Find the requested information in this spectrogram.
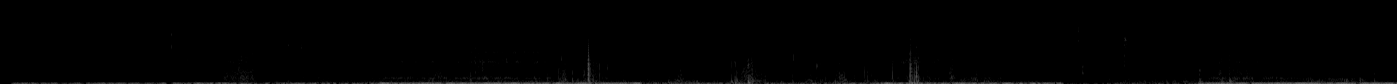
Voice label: ちんこマッサージ, ASMR; BGMなし; ゾクッゾクッ!健全!ちんこマッサージ店; フォーリーサウンド

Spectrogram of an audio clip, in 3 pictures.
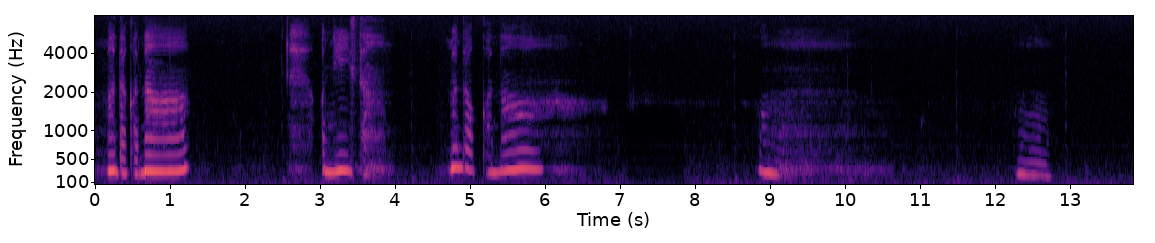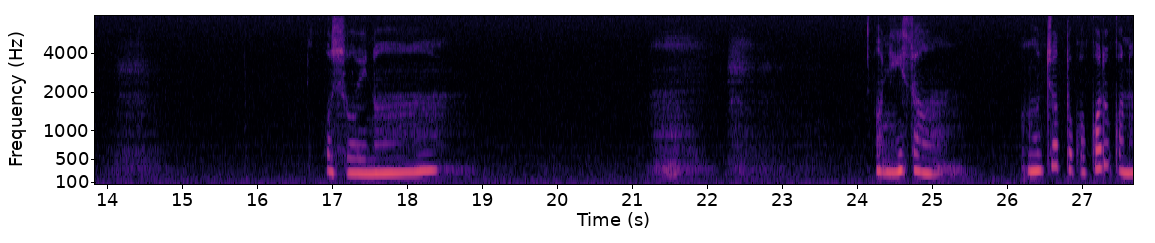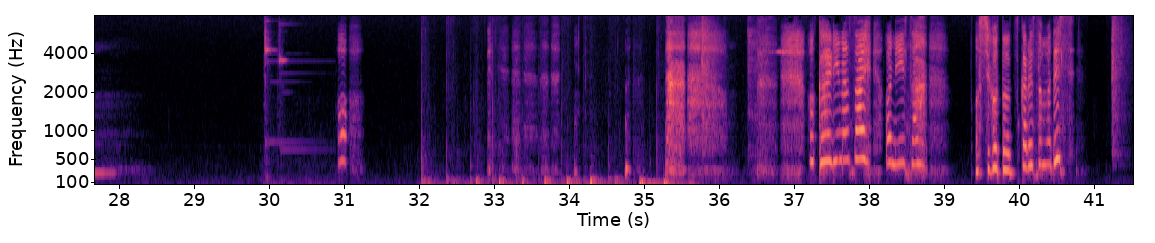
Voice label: おかえり耳舐めマッサージ、囁きいっぱい, ASMR; しこしこ手コキ。; 【耳舐め】じゅぽ↑じゅぽ↓ご奉仕耳舐めJK拾った～あなたに依存する薄幸家出娘～

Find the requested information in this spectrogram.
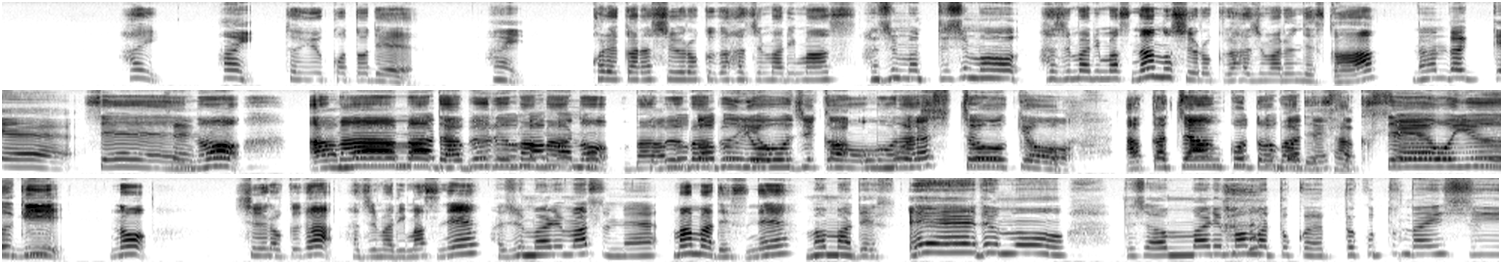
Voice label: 収録前フリートーク; 【Wママ】

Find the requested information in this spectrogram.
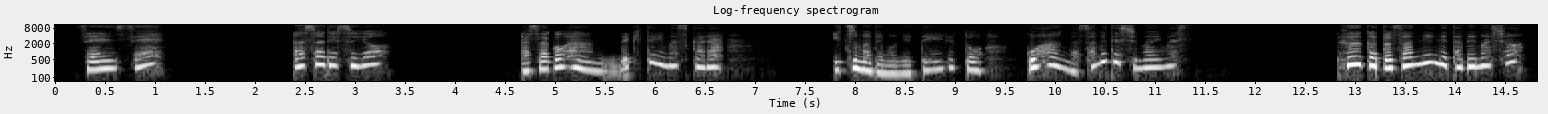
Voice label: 目覚ましボイス（らぶらぶ版）; リッカ; KU100; 巨乳ドスケベ錬金術師とその母親がチンカス汚ちんぽに媚び媚びご奉仕してくれるお話♪

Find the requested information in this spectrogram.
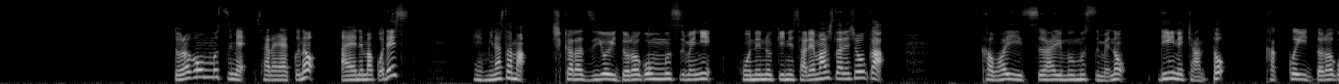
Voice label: フリートーク; モンスター娘とあまあまorハードH～囁き耳舐め/14人増殖/チ〇ポ分裂/咆哮オホ声火噴きSEX～

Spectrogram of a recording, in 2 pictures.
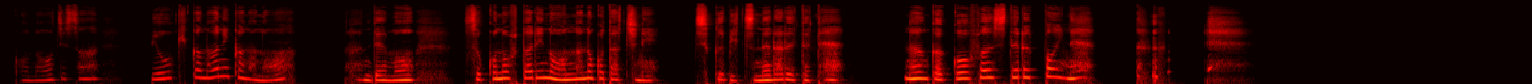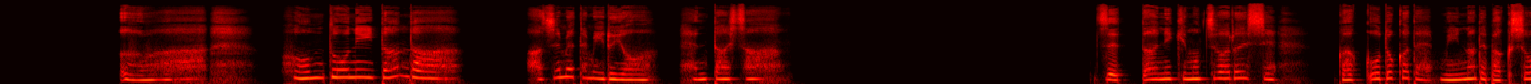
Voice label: モブボイス; リリ; KU100ASMR

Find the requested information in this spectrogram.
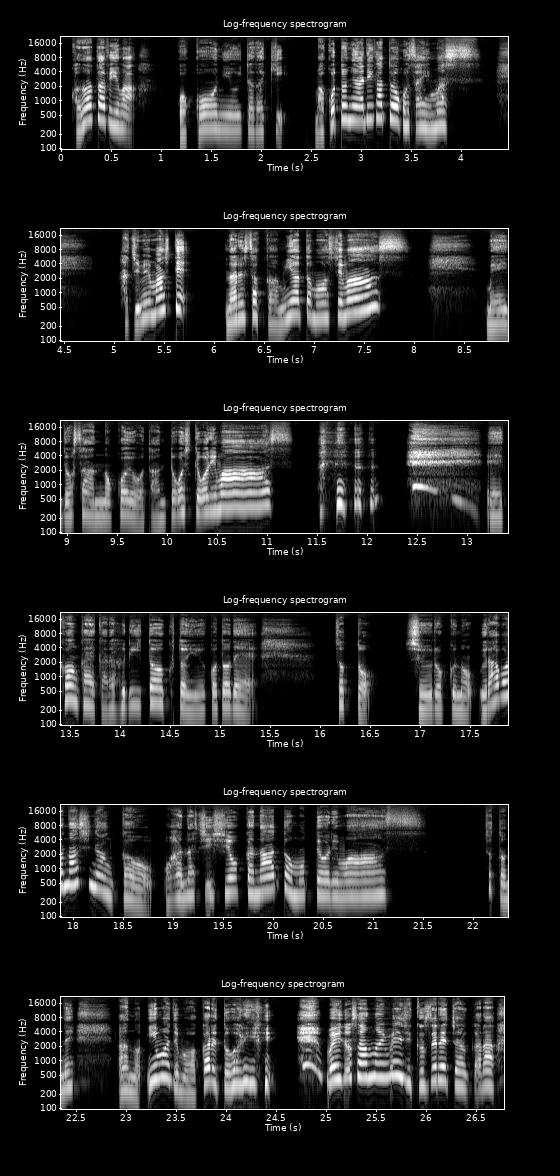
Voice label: フリートーク; ダウナー系メイドの便器オナサポ

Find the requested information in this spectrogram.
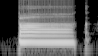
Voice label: バーカ・強く・近・左; マゾオスのあなたに敗北射精の快楽を叩き込む音声

